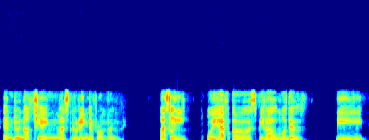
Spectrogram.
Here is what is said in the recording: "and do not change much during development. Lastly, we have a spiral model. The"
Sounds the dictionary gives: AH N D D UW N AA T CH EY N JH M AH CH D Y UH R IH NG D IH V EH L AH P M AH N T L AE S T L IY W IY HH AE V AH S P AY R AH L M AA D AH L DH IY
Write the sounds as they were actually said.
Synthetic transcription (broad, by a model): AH N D D UW N AA T CH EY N M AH S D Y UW R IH NG D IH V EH L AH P M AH N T L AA S T L IY W IY HH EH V AH S P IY R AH L M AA D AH L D IY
